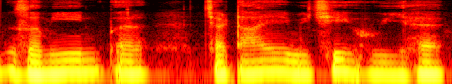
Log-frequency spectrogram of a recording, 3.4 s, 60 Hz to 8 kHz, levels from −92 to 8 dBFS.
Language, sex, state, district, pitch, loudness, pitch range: Hindi, male, Jharkhand, Ranchi, 110 Hz, -16 LUFS, 105-120 Hz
